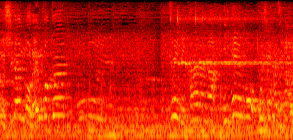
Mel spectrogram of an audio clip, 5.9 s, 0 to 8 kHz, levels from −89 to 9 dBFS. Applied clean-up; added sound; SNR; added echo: none; Fireworks; 19 dB; reverberation time 1.1 s.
